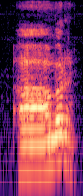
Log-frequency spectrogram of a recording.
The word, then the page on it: aamyr: Xyzyl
